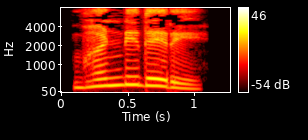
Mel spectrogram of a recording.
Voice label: "ಭಂಡಿದೆರೆ", kannada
